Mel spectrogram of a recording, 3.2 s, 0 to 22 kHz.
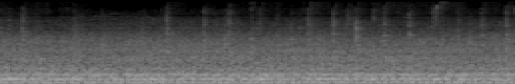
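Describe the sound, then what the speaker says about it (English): Model railroad train pulled by three closely speed-matched locomotives with a mid-train helper, running in a steady low hum and rumble with a faint constant whine, no talk. "I want to see how reliable I can get this train to run with 3 locomotives that are very closely speed matched at one speed setting"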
